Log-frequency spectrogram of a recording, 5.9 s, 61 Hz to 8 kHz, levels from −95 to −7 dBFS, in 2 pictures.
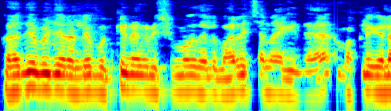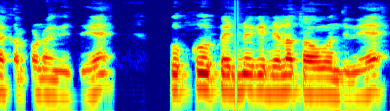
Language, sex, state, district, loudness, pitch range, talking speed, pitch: Kannada, male, Karnataka, Shimoga, -20 LUFS, 135-155 Hz, 145 wpm, 145 Hz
